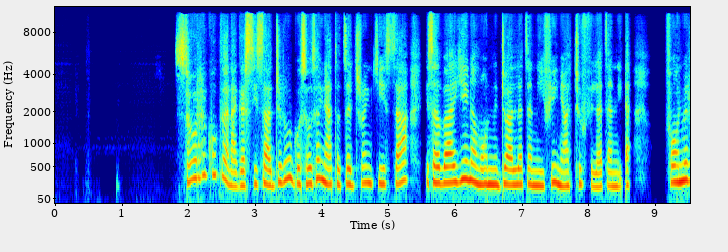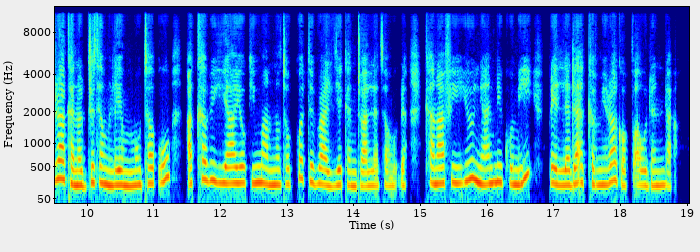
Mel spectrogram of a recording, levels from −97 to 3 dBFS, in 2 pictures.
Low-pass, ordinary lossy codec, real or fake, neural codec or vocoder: 10.8 kHz; MP3, 64 kbps; fake; codec, 16 kHz in and 24 kHz out, 0.6 kbps, FocalCodec, streaming, 4096 codes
